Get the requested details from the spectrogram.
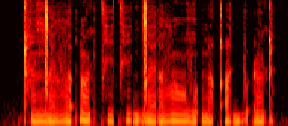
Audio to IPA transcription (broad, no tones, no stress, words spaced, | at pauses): ʈʰæ̃ŋ͡ǀɛlːʌʔ ɗɔ̃ːʈt̪ʰi t̪ʰiːɡŋ͡ǀɛːɾʌ lːɔ̃ːvɔ̃ʔmi qʼiɡ buʔɭæ̃ʈ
